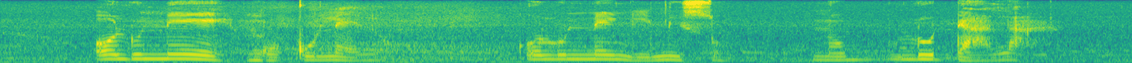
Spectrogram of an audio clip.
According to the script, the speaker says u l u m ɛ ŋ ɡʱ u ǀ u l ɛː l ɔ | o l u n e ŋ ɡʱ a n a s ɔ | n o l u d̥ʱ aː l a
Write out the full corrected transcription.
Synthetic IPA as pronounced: o l u n ɛ ŋ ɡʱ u ǃ u l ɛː l ɔ | o l u n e ŋ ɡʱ e n i s ɔ | n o l u d̥ʱ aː l a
